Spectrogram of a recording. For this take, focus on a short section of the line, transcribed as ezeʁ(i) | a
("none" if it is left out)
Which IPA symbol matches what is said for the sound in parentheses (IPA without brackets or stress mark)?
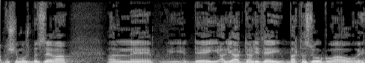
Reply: a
